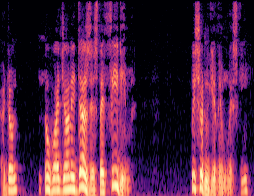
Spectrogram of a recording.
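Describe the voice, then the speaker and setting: A man's voice: fairly high pitch, wildly swooping pitch, normal speed, a little mellow, breathy edge, voice pushed up, heavily acted. A man voicing an earnest, troubled, plain-spoken local farmer in a story reading. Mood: agitated, earnest.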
